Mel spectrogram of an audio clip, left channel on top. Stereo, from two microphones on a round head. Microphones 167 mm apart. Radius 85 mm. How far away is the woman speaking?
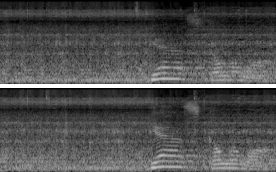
About 1.6 m.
